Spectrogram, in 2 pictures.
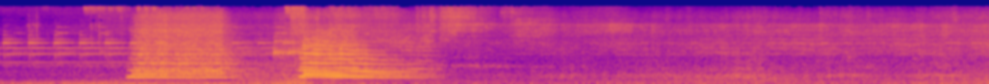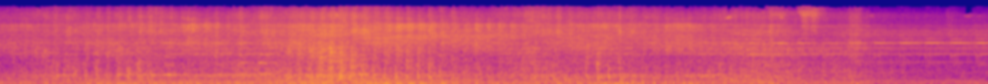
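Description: Freight train horn sounding two blasts, about two and four seconds in, the second longer. Then a long freight train's cars rumble and clatter past over the rails, growing louder toward the middle. A grade-crossing bell rings near the end.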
